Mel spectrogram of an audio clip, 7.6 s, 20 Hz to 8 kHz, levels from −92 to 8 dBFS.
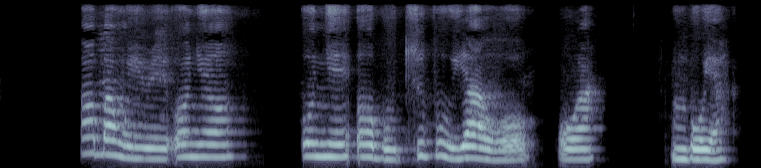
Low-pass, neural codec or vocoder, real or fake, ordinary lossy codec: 7.2 kHz; none; real; MP3, 48 kbps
